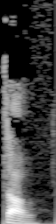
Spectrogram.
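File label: "tsau2", Teochew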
